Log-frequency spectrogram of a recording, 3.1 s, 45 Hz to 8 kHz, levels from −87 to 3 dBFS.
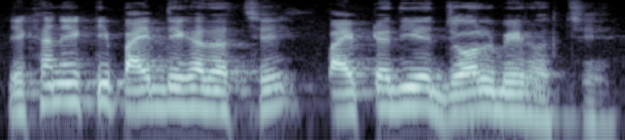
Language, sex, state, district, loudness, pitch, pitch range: Bengali, female, West Bengal, Alipurduar, -16 LUFS, 140 Hz, 130-155 Hz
